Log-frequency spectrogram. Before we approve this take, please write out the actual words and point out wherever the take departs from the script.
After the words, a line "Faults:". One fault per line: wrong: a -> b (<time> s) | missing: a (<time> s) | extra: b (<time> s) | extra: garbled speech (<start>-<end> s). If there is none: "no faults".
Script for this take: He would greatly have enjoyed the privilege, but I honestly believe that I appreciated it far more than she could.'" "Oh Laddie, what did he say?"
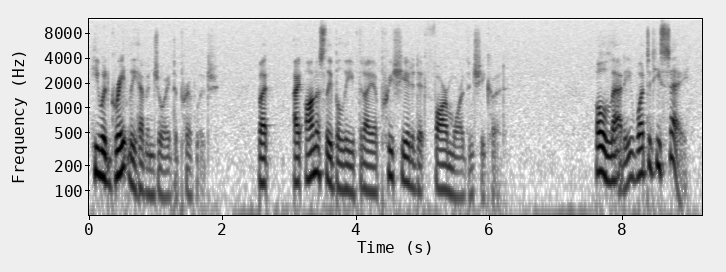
He would greatly have enjoyed the privilege, but I honestly believe that I appreciated it far more than she could.'" "Oh Laddie, what did he say?"
Faults:
no faults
